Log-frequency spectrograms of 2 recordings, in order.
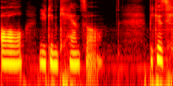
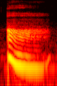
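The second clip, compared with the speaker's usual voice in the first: soft touched aw; low tender aw; 4 semitones lower, 5 dB quieter than usual. Retold or imitated. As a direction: melt a little at the sweetness. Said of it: "I'd be like".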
